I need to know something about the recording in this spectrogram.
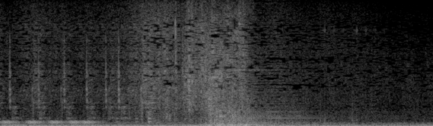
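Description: A game menu gives a short whoosh of confirmation.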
